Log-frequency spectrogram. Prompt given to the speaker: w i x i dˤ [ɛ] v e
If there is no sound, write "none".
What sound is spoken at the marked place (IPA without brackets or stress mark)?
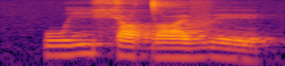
ɛ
